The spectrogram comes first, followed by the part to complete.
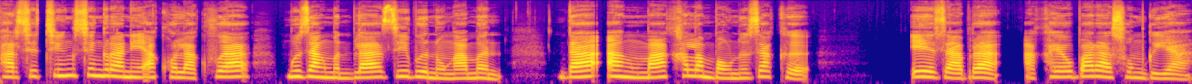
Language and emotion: Bodo, neutral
